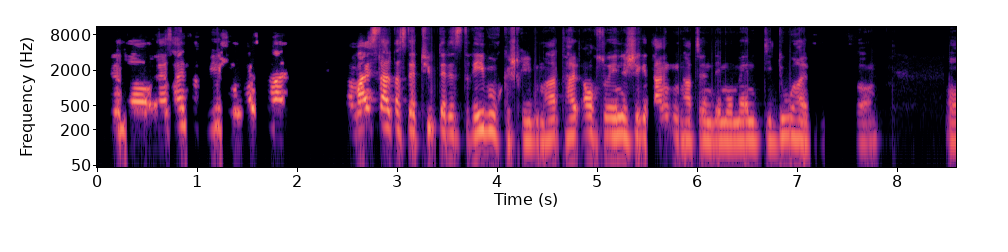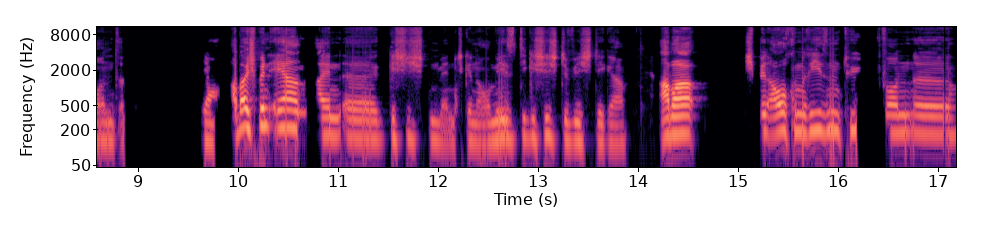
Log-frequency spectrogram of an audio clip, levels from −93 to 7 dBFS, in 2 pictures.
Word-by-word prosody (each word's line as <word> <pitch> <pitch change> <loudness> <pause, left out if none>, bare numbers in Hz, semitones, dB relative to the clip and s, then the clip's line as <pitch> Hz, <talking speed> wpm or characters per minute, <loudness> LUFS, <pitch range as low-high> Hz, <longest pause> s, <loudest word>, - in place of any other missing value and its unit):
Genau. 195 0 +2
Er 205 - +1
ist 210 - -14
einfach, 225 -1 -2
wie 225 +3 -7
schon 285 - -8
weißt 455 - 0
du - - -59 0.6
halt - - -60
da - - -9
weißt 220 +1 +4
du 225 - +8
halt, 210 -2 +4
dass 190 - -1
der 190 - -1
Typ, 210 0 -6
der 185 - -1
das 165 -3 -4
Drehbuch 175 +2 0
geschrieben 135 0 -6
hat, 150 0 -3
halt 155 +1 -1
auch 170 -4 +1
so 160 - -6
ähnliche 155 -1 +1
Gedanken 155 -1 -4
hatte, 140 0 -6
in 130 -1 -3
dem 130 0 -4
Moment, 135 +1 -3
die 135 -1 -9
du 150 0 -4
halt 130 -3 -4 0.4
so 140 - -14 0.7
und 130 -1 -7 0.8
ja, 130 - -2 0.2
aber 215 +1 +8
ich 205 - +4
bin 230 -1 +6
eher 215 -1 +6 0.2
ein, 160 -1 0
äh, 145 -2 -3
Geschichtenmensch, 135 -1 -7
genau. 125 -2 -8
Mir 135 +2 0
ist 140 -1 -3
die 150 - -7
Geschichte 140 -2 -4
wichtiger. 125 -2 -6 0.3
Aber, 170 +1 +8 0.4
ich - - -5
bin 180 - -1
auch 175 +3 +4
'n 185 -1 +1
Riesentyp 190 +1 -1 0.2
von, 175 0 -1
äh, 170 -1 0
155 Hz, 200 wpm, -22 LUFS, 135-185 Hz, 0.8 s, du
